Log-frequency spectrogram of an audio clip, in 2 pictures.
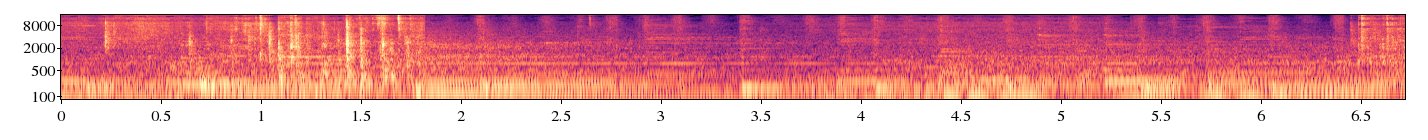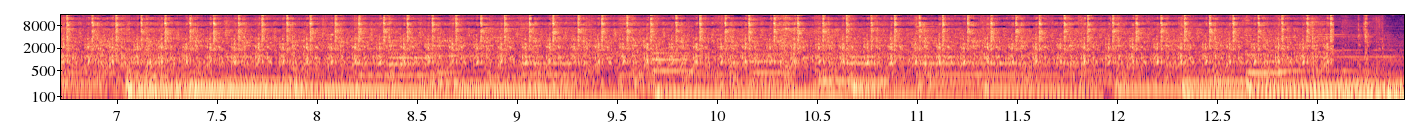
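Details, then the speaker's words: Used Wood-Mizer sawmill engine idling rough with an uneven metallic clanking knock over a loud drone; fuel ruled out, black plugs, owner suspects wrong ignition timing, with a failing ignition coil suspected overall. "カンカンカンっていうのはね、点火時間おかしいんだよな。"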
